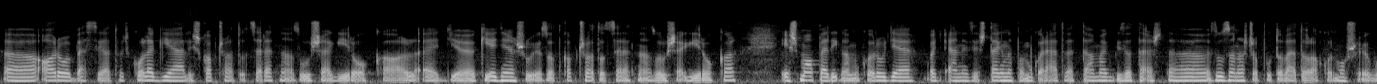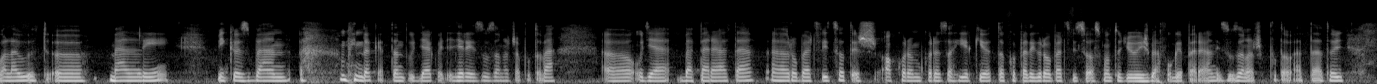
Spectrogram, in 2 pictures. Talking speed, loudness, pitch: 160 wpm, -20 LUFS, 170 Hz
